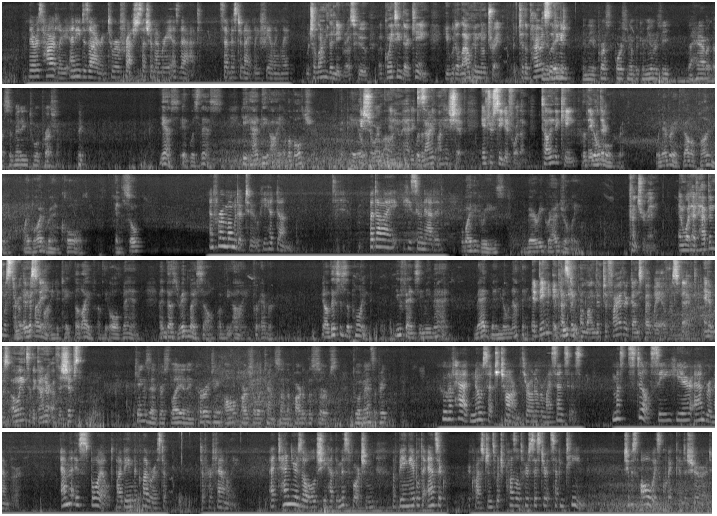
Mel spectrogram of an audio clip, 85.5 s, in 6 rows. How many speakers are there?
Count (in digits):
4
